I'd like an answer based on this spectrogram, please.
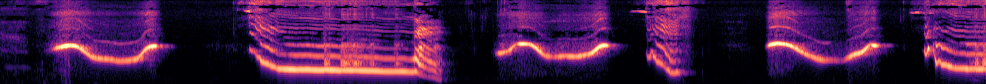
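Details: Pet dog howling in reply to its owner's whistling: clear, wavering whistled phrases dipping and rising alternate with the dog's long, slightly falling howls of about two seconds that drop at the end.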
